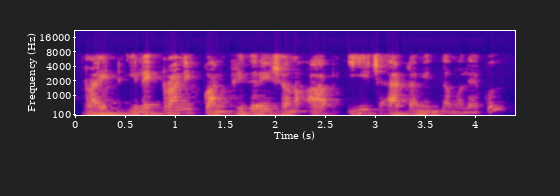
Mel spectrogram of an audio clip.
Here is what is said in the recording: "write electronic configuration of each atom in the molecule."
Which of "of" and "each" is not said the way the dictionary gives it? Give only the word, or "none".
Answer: of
